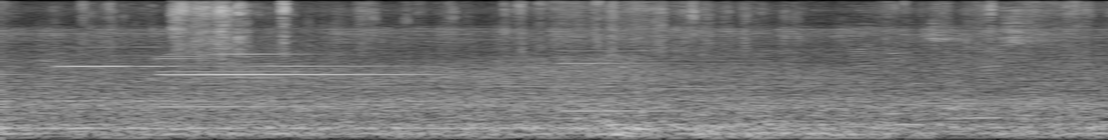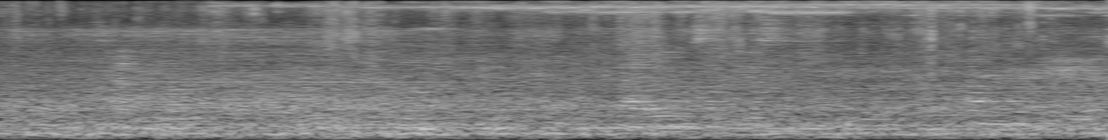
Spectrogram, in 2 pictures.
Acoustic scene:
bus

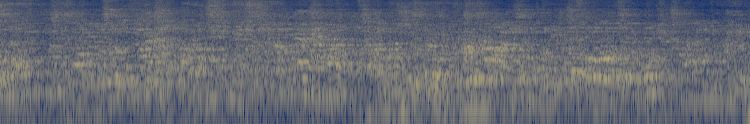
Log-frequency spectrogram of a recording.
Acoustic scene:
crowded indoor space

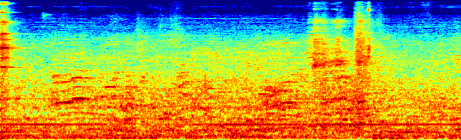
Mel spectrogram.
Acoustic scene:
restaurant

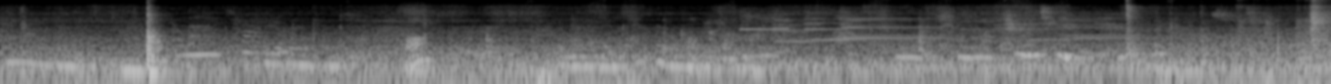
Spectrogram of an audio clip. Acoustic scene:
elevator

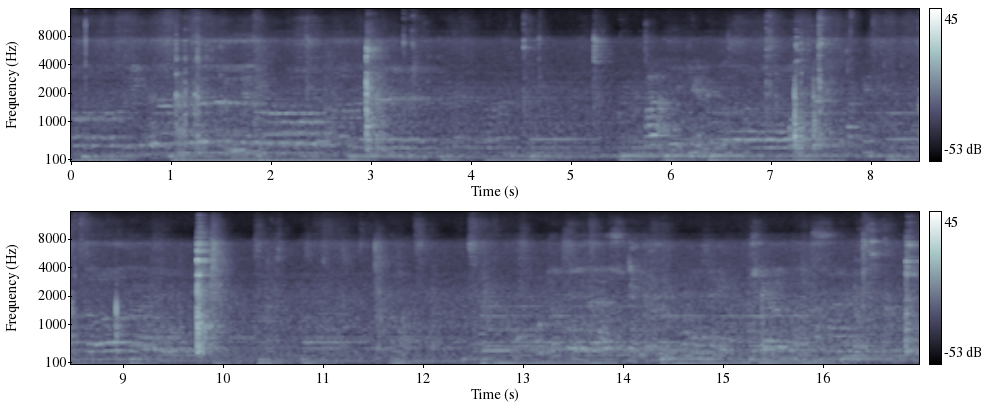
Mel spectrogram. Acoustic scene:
restaurant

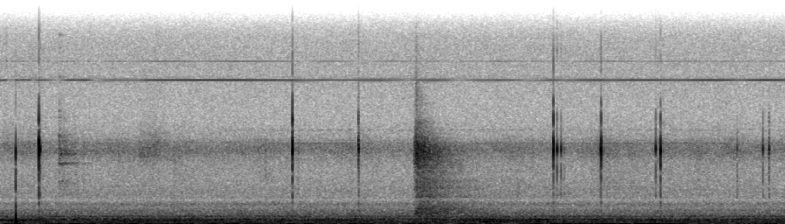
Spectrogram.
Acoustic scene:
elevator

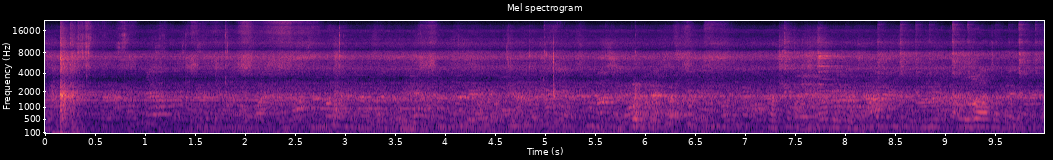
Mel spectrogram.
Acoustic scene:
cafe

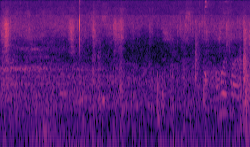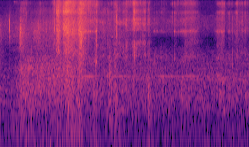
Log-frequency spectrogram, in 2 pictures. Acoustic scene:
subway train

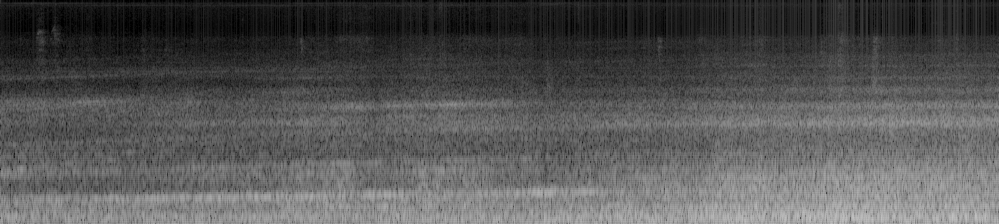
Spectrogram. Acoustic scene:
subway train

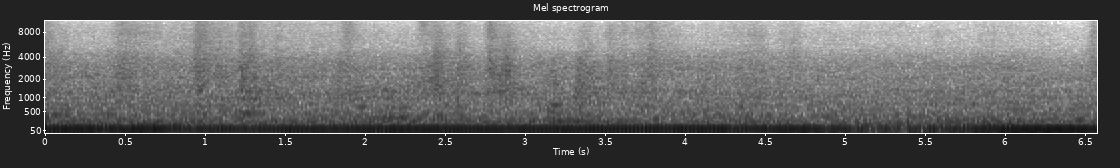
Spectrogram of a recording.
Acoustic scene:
bus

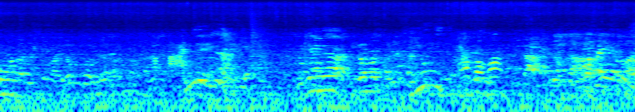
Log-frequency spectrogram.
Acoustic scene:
crowded indoor space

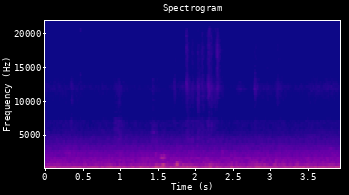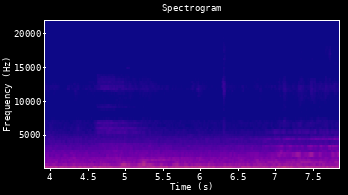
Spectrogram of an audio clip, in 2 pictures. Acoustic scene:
subway station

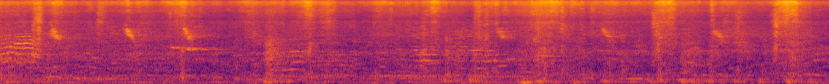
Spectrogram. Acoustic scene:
residential area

